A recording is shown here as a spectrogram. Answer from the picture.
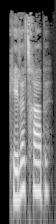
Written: kældertrappe

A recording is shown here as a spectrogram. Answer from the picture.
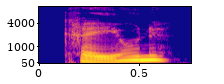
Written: krævende

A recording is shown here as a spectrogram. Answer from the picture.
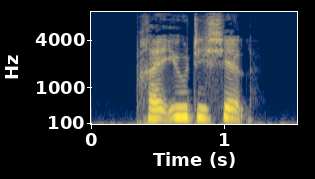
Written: præjudiciel

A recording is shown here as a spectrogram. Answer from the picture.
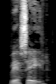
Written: versal

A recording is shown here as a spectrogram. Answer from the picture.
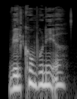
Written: velkomponeret

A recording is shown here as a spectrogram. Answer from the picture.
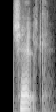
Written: tjalk

